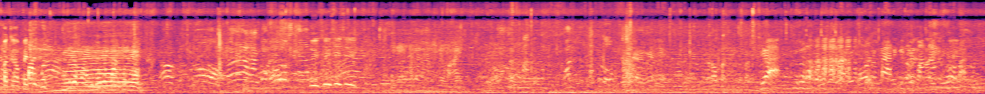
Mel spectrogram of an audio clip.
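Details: A raging cow bursts into a passenger car. A strong bellowing moo of about two seconds, followed by a long stretch of crowd bustle, bangs and fainter lowing.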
